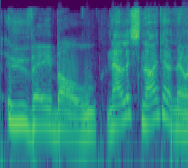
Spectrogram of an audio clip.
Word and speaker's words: Boll: Uwe Bowles. Yes. Uwe what? It's Bowles, isn't it? But I think bowl, is it bowl? Or balls? But I think it's just bowl, isn't it?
